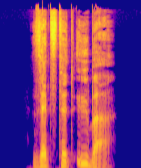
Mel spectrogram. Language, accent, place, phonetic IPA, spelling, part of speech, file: German, Germany, Berlin, [ˌzɛt͡stət ˈyːbɐ], setztet über, verb, De-setztet über.ogg
- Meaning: inflection of übersetzen: 1. second-person plural preterite 2. second-person plural subjunctive II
